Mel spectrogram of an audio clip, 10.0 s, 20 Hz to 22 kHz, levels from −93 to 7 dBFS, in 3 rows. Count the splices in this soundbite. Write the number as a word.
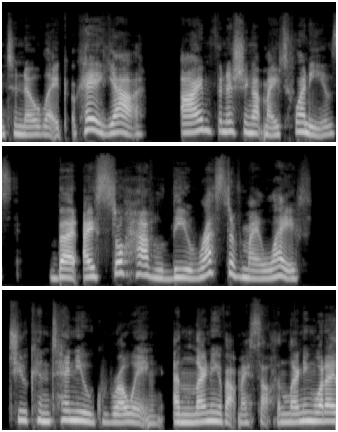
one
